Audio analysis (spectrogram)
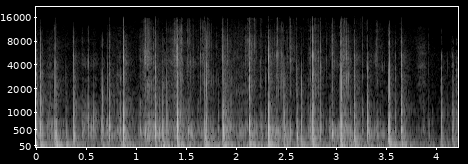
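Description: Long nails tap and scratch across the lid and red ribbon of a small, hollow white cardboard gift box. A quick, irregular run of dry, papery clicks and light scrapes sits over a faint low hum, each tap dying away almost instantly.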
